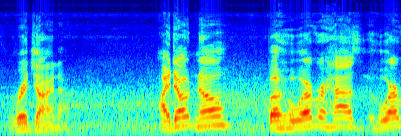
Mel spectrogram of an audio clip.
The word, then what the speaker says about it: Regina: Yes, it does sound like vagina. And it is pronounced Regina.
